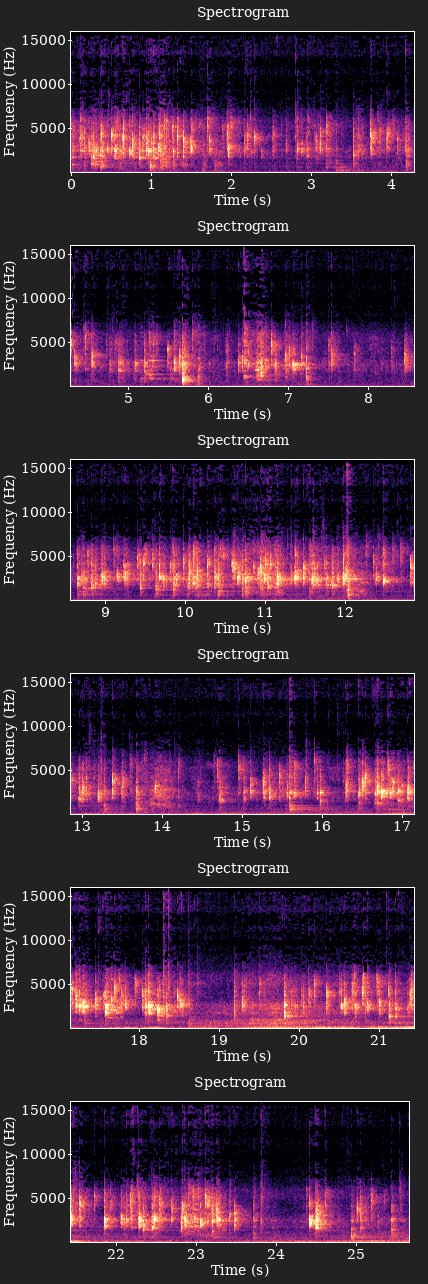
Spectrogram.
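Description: Vegetable fritters sizzling and crackling in hot oil in a wok as they finish frying and are lifted out, with a few sharp clinks of the metal skimmer against the pan.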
